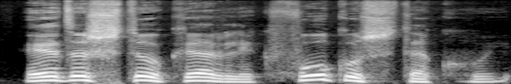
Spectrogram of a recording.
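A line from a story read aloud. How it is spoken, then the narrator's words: Laughing knight. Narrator (Russian): засмеялся рыцарь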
